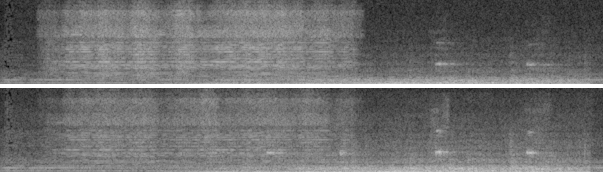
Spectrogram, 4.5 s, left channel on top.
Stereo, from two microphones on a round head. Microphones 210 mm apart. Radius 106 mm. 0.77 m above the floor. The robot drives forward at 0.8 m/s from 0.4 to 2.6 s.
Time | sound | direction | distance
1.2 | a sliding door | 25° right (ahead or behind) | 1.2 m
